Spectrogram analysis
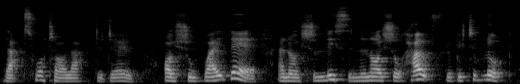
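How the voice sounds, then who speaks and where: A woman's voice: on the low side, moderate pace, close to an everyday voice. A woman voicing a plucky, eager young boy who has become a mouse, earnest and determined, in a storybook reading.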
